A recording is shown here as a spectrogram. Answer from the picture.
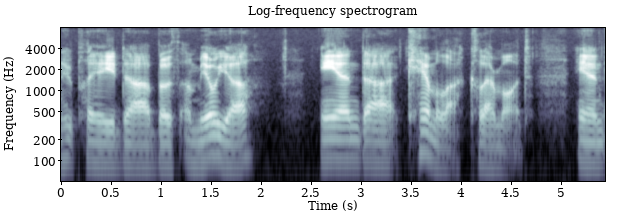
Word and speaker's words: Camila: played both amelia and camila claremont and it's interesting to note that the script specifically states that uh campbell's name is pronounced pamela with a c but uh deborah uh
